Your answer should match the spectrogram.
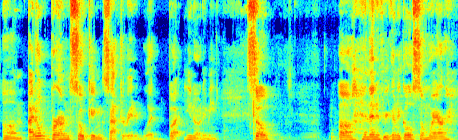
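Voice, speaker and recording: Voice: medium pitch, a little mellow, slight background noise. Casual home vlogger from New England, chatty how-to delivery, indoors by the stove, phone-camera feel. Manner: chatty and informal, with frequent tag questions. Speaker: home vlogger explaining a woodstove to a friend. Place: at home beside a woodstove, indoors.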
